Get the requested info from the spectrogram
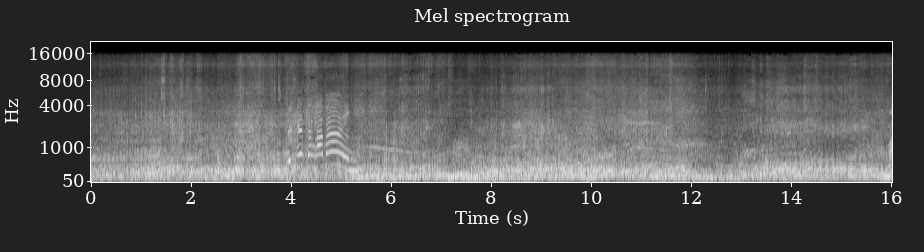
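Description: Motocross dirt bikes running and revving around the track, a steady engine din throughout, mixed with crowd voices and a man's loud call about four seconds in.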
